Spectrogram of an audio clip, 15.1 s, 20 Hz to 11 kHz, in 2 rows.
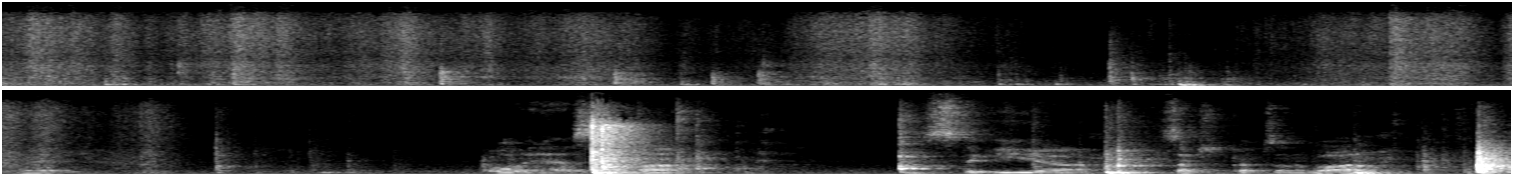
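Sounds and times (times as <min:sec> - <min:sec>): plastic wrapping crinkling: 0:00.0 - 0:08.8.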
